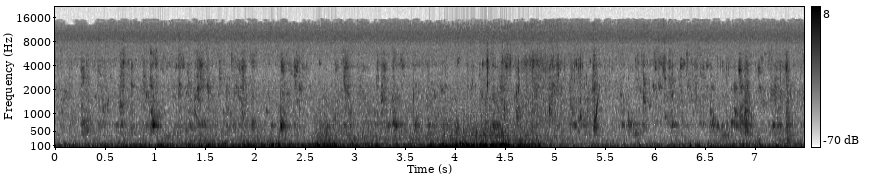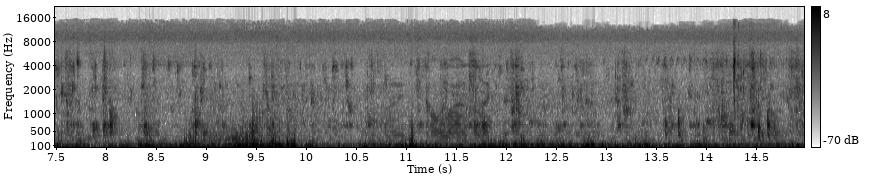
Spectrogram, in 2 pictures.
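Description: Water splashes against a net at the side of a boat.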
